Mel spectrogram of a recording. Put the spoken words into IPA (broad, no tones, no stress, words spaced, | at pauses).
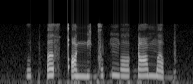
upʔʌθqʼɔ mʲeɡopŋɔː ɠɑmʌb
